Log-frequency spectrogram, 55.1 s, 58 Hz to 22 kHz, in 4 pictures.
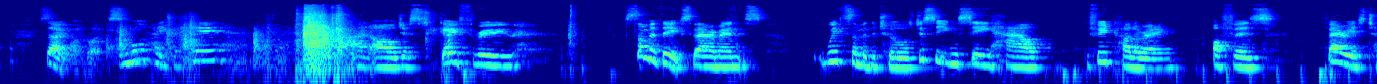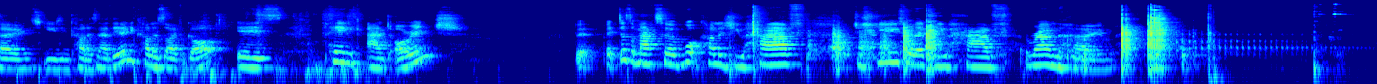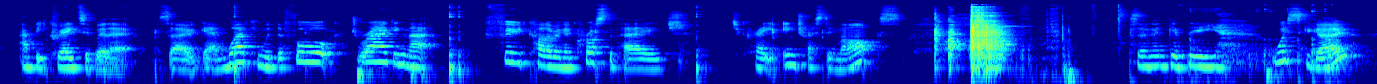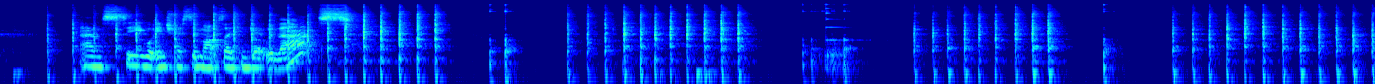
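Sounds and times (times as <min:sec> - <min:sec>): metal utensils clattering: 0:21.9 - 0:23.2, 0:36.9 - 0:37.8
whisk tapping on paper: 0:41.8 - 0:48.8, 0:50.4 - 0:55.0.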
